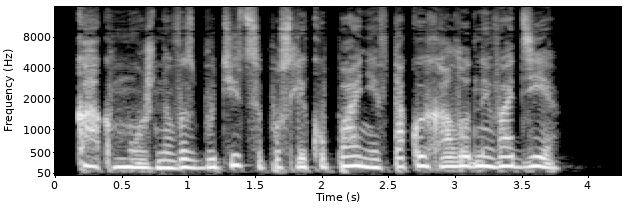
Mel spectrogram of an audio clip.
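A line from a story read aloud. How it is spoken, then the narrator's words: Whisper in ear. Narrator (Russian): прошептала Харпер на ухо Люку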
